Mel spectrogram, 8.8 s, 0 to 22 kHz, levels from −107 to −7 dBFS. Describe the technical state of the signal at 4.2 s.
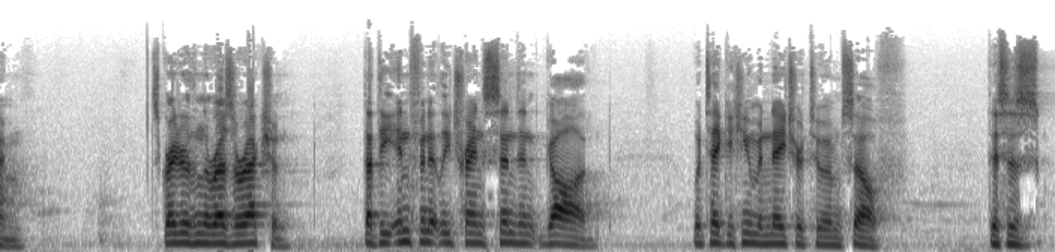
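At 4.2 s the speech signal is intact, with no audible fault at that point.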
